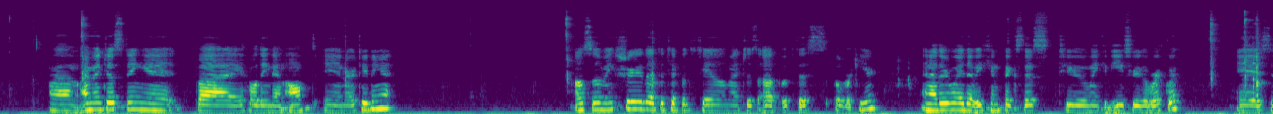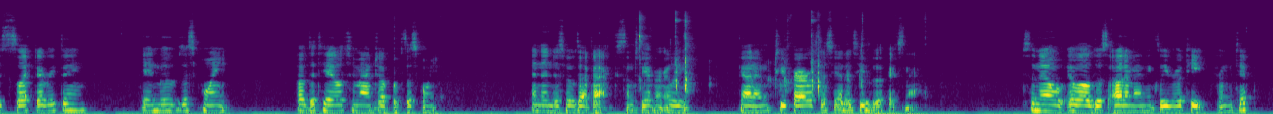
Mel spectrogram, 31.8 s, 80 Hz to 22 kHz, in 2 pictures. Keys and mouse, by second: 0.6 double click, 1.4 alt+click, 3.8 alt+click, 7.5 alt+click, 14.9 double click, 15.7 ctrl+a, 21.7 double click, 24.5 shift+F5.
